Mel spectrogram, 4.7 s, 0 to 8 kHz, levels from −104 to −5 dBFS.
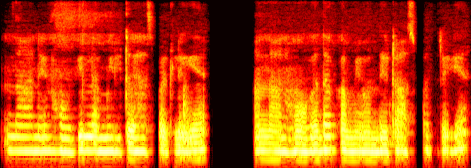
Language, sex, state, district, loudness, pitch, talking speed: Kannada, female, Karnataka, Belgaum, -17 LUFS, 205 Hz, 115 wpm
